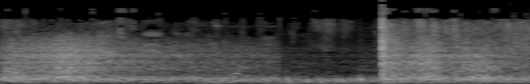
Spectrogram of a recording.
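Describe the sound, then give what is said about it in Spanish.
A deep, continuous roar of an erupting volcano rumbles loudly and steadily, with a sudden sharp blast cracking through near the end before the heavy rumble carries on. “vamos a volver a escuchar de nuevo el rugido del volcán.”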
